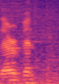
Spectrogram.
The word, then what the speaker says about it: Erwin: Well, sorry, I do pronounce it Erwin because of the English dub. That's how they pronounce it, as Erwin.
